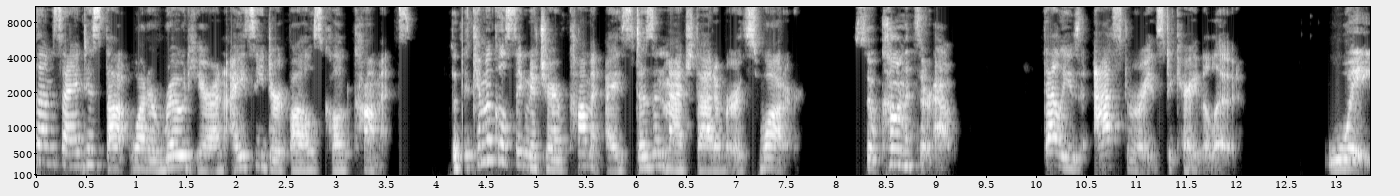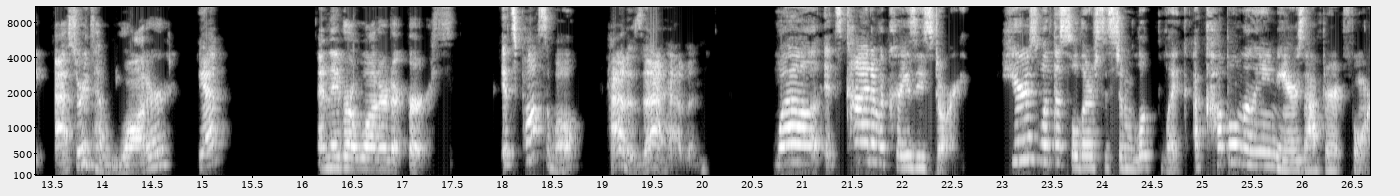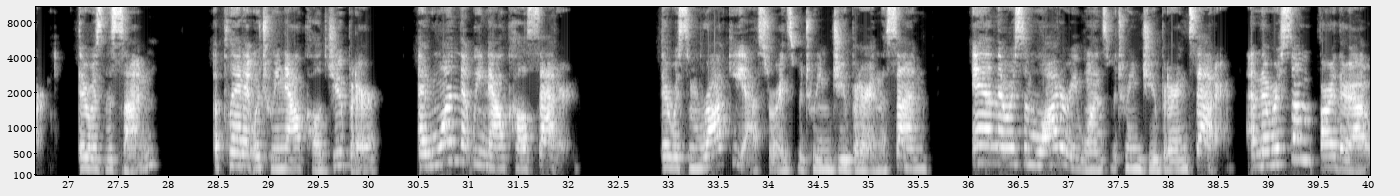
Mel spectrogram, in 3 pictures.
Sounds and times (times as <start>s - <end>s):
Speech: 0.0s - 7.6s, 8.2s - 9.2s, 10.1s - 12.0s, 12.9s - 15.2s, 16.2s - 20.0s, 20.8s - 27.9s, 28.5s - 32.1s, 33.0s - 40.0s.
